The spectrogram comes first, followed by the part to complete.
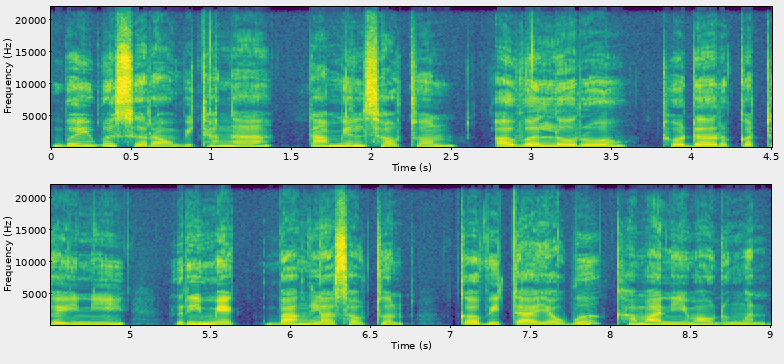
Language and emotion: Bodo, neutral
